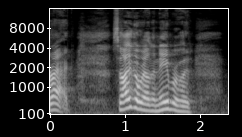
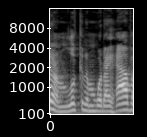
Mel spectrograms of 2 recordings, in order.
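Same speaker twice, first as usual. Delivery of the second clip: ordinary talk, nothing marked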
